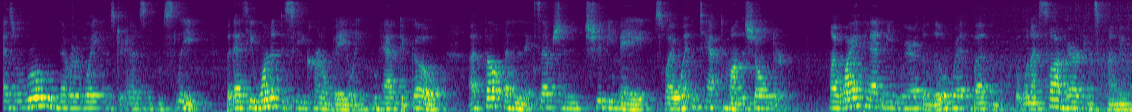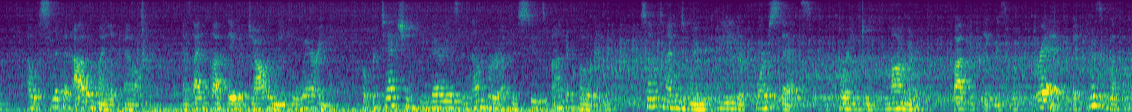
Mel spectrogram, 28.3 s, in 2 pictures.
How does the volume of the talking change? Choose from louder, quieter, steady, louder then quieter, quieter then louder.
steady.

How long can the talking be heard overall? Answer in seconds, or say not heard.
28 s.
